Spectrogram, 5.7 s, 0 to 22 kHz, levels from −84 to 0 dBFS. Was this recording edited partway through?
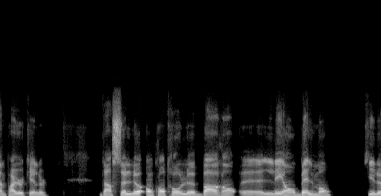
no; 0 cuts

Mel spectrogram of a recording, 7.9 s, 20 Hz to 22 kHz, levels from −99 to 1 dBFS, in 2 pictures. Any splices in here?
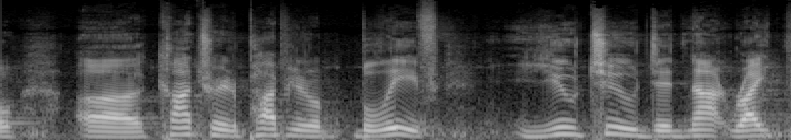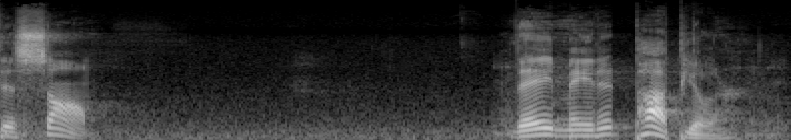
no; 0 cuts

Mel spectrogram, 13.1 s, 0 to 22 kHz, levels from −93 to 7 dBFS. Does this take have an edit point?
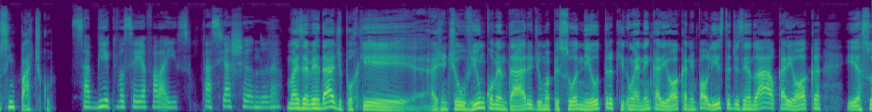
no; 0 cuts

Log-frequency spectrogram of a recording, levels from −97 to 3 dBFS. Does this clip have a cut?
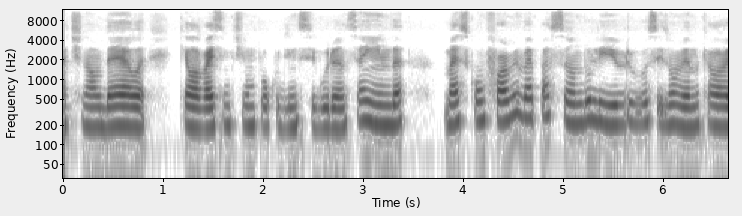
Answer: no; 0 cuts

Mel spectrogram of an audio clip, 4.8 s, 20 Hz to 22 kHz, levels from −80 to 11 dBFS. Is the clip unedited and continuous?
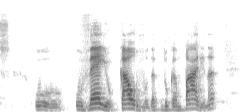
yes; 0 cuts

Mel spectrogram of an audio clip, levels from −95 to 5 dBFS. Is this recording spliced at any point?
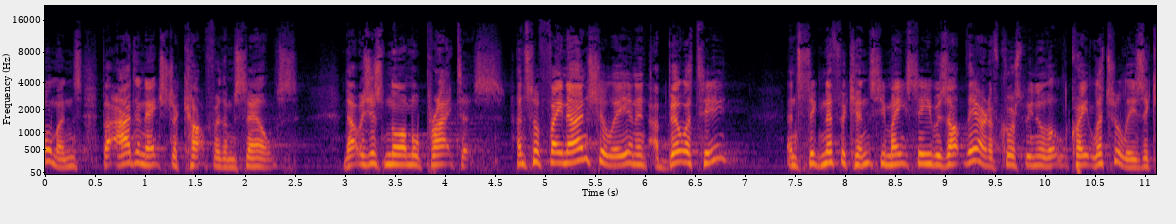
yes; 2 cuts; at 4.7 s, 6.0 s

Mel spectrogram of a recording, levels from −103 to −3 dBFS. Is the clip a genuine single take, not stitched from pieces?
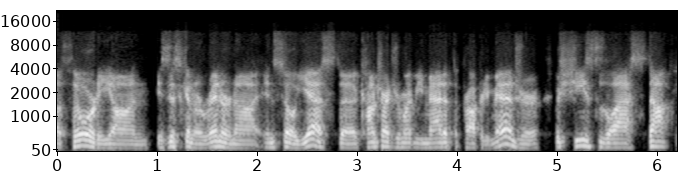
no; 2 cuts; at 1.0 s, 4.9 s

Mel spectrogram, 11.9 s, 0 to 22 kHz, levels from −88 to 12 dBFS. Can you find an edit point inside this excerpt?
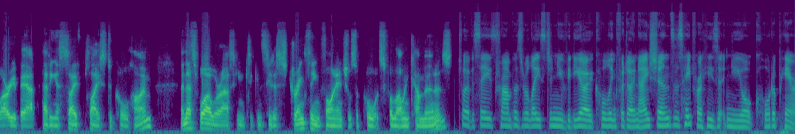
yes; 3 cuts; at 3.7 s, 7.4 s, 10.4 s

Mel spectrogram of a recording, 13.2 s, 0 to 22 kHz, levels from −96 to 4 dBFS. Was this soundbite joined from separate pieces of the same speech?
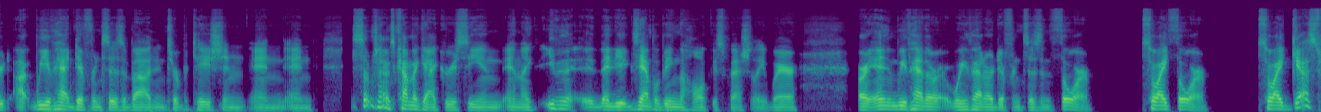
yes; 2 cuts; at 3.4 s, 11.7 s

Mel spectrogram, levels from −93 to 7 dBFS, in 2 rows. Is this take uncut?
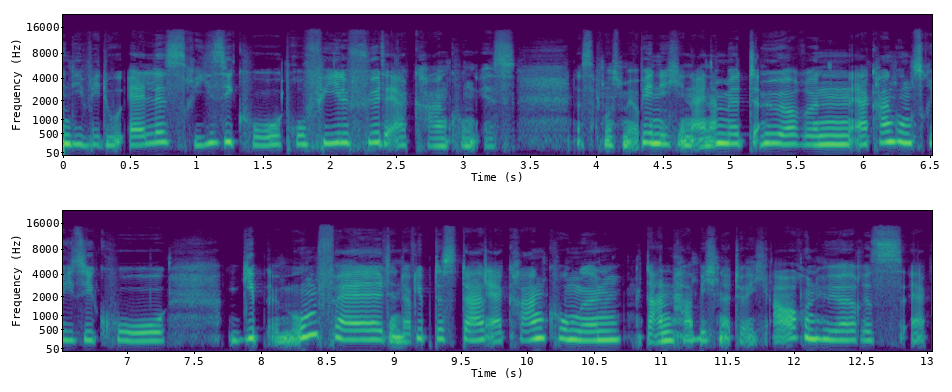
no; 8 cuts; at 2.4 s, 4.0 s, 4.3 s, 4.9 s, 5.2 s, 8.0 s, 9.1 s, 9.7 s

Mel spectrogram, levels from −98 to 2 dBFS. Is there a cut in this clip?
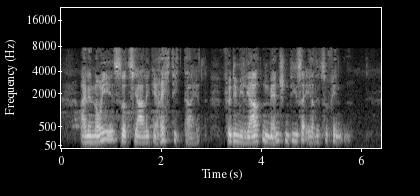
no; 0 cuts

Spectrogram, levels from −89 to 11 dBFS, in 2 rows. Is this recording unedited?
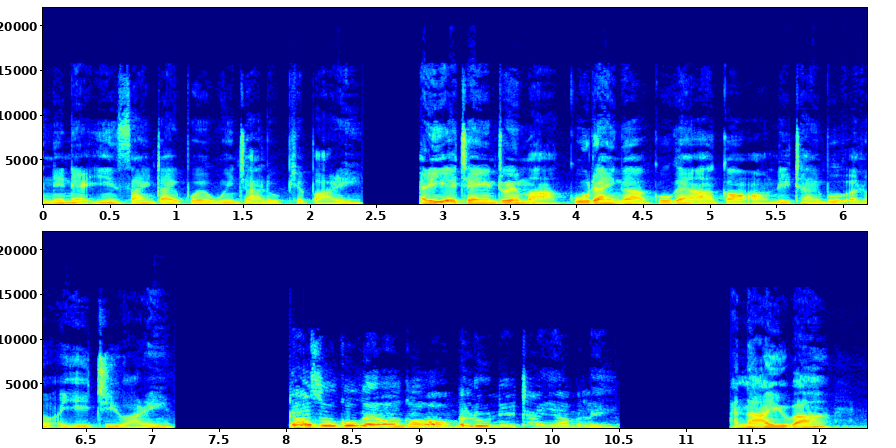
yes; 0 cuts

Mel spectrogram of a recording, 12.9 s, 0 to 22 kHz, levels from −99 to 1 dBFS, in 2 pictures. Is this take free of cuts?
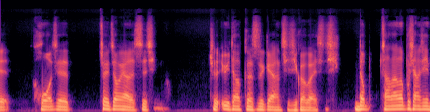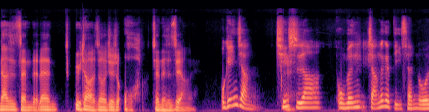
no; 1 cut; at 11.5 s

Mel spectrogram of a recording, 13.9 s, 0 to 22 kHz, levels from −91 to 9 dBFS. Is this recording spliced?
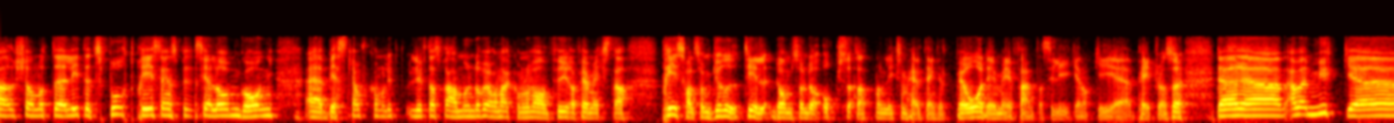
yes; 3 cuts; at 3.5 s, 6.8 s, 8.6 s

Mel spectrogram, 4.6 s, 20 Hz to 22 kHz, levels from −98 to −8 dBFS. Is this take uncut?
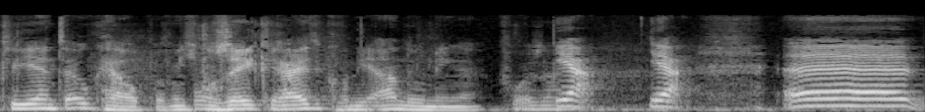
no; 3 cuts; at 1.0 s, 1.7 s, 2.5 s

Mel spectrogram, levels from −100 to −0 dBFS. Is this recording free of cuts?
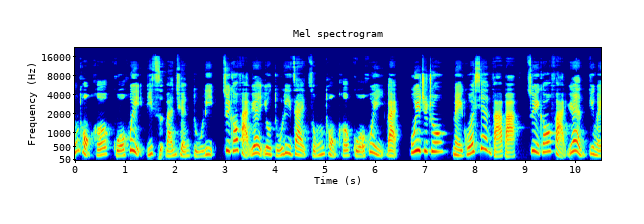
no; 2 cuts; at 2.9 s, 6.6 s

